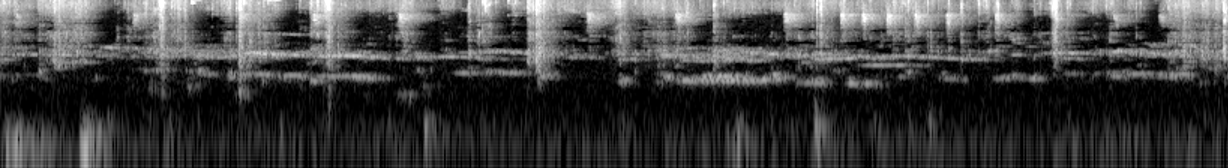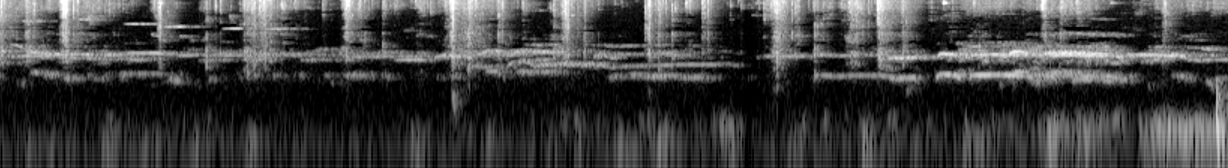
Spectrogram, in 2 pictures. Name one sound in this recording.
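Pruning shears snip twigs with sharp clicks.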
